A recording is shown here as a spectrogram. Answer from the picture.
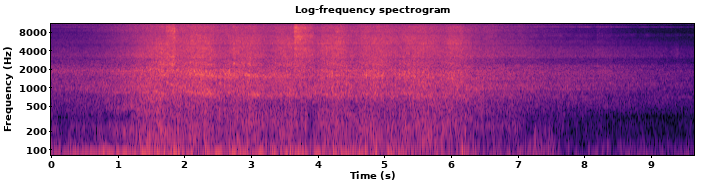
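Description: ICE high-speed train passing through at speed: a rush of wheel and air noise that swells over about a second, holds for several seconds with a couple of sharp clicks, and fades away as the train recedes.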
